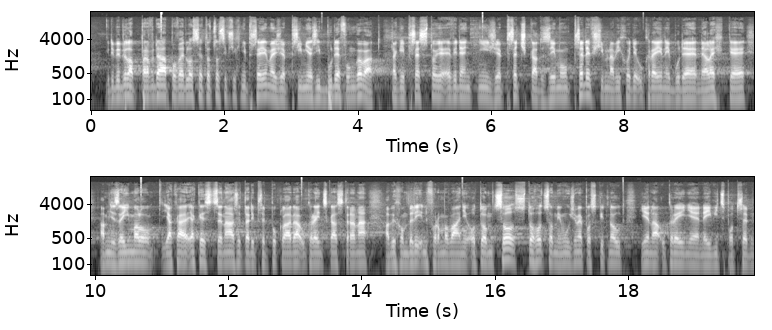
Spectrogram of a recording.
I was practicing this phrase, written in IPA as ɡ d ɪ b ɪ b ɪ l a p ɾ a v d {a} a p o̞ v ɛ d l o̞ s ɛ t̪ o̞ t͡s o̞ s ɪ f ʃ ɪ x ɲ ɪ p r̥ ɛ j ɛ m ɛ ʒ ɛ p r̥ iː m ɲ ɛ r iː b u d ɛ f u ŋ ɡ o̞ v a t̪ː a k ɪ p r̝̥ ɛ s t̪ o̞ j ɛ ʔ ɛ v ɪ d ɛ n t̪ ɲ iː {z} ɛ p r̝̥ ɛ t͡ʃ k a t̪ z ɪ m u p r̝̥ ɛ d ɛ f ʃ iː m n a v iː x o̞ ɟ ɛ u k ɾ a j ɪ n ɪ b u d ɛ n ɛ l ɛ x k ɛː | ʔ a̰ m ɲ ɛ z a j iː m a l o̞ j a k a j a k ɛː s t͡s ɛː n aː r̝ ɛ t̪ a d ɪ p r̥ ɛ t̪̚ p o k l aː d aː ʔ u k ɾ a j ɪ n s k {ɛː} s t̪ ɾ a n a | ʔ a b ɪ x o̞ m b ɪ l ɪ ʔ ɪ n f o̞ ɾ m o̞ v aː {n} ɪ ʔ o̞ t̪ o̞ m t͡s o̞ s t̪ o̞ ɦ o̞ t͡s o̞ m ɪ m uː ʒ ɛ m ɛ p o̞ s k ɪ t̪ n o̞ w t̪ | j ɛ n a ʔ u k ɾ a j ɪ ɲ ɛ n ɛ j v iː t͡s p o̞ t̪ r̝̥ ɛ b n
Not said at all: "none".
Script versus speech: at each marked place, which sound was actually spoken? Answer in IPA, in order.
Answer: a, ʒ, aː, ɲ

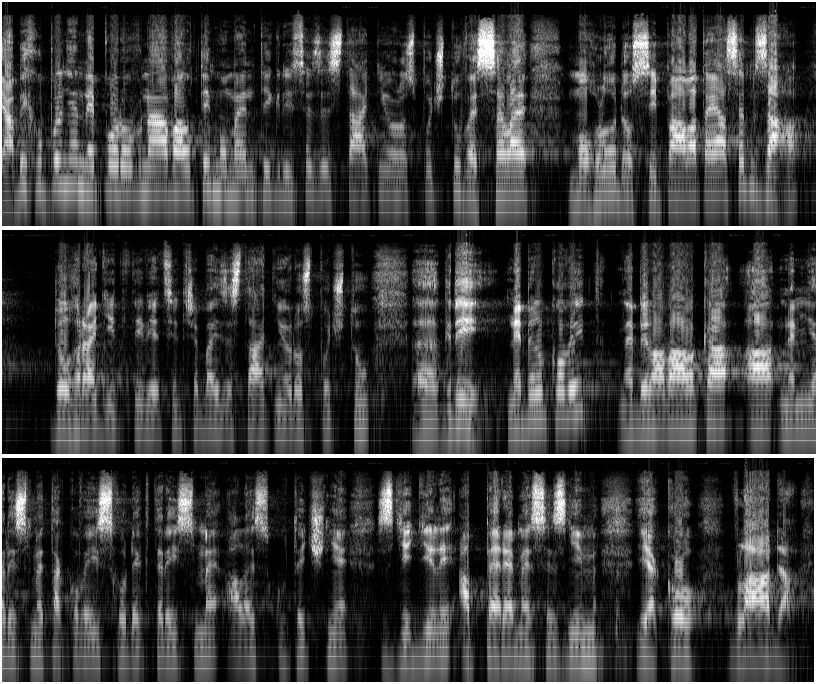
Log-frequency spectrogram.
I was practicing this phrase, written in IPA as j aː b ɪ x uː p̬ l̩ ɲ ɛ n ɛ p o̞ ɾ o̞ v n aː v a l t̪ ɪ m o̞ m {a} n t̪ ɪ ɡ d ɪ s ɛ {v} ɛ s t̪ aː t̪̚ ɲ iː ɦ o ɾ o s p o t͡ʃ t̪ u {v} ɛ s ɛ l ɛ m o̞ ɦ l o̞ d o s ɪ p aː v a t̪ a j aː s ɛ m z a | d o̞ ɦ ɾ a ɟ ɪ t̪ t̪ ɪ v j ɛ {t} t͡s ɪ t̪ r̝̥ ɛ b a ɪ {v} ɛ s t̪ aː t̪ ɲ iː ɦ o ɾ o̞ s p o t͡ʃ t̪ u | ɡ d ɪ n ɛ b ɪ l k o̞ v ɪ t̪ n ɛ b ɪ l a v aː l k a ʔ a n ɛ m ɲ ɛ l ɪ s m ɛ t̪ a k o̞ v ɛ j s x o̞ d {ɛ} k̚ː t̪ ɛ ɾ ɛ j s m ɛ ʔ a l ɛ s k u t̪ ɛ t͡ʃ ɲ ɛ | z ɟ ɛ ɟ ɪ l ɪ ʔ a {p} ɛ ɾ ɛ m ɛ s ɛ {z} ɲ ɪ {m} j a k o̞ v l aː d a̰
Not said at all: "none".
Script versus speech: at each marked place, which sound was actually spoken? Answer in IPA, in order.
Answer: ɛ, z, v, t, z, ɛ, p, z, m

